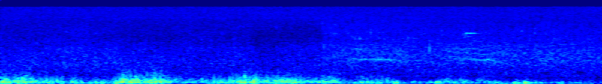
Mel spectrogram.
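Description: Gusty wind buffeting the camcorder microphone: an uneven low rumble that surges and eases off near the end.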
